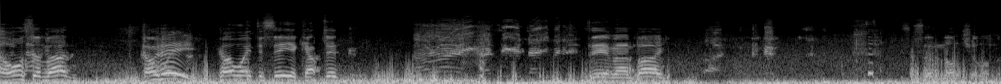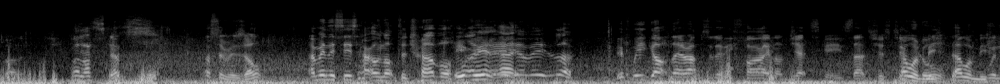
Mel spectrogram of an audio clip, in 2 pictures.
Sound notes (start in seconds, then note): 7.2 laughs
